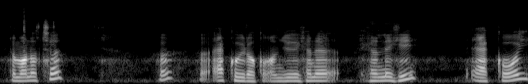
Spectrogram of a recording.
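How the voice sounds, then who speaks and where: A man's voice: a little high, moderate pace, sharp tone, no room sound. A man tutoring English in a chatty, informal way, often checking in with "right?". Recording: muffled dry lo-fi mic.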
